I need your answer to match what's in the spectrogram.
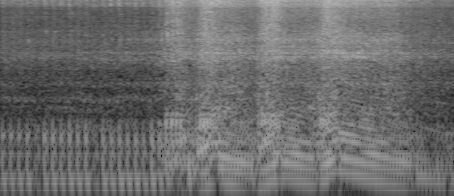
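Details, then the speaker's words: Honda four-wheeler after carburetor work, which previously would not start or run nicely: even single-cylinder thump at idle, then picks up cleanly into a smooth rev and settles back; runs healthy. "it just did not want to start up nice and run nice but now she runs nice"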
